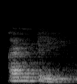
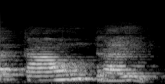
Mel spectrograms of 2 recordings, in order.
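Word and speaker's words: country: COUN काउन अगर पढ़ोगे जैसे उसकी तरह जैसे नाम पढ़ते तो निकलेगा काउंट्राई, COUN TRY। लेकिन ये नाम की तरह नहीं पढ़ा जाएगा, ये जैसे पहले से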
